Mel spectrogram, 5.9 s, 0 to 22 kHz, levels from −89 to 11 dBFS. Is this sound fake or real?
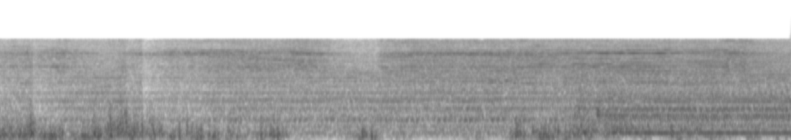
real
